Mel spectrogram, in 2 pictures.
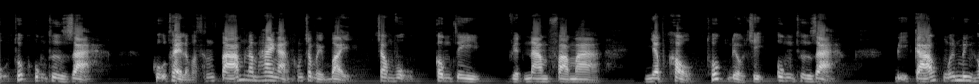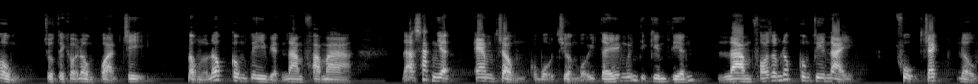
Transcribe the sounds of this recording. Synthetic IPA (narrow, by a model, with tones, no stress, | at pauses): t̪ʰu˦˥ək̚ʔʊ˧ŋ͡mt̪ʰɨ˧zaː˧˩ | kṵ˧˨t̪ʰe˧˩aː˨˩vaː˨˩t̪ʰaː˨˦t̪aː˨˦mna˧mɦaː˧jŋaː˨˩nxə˧wŋ͡mt͡ɕa˧mːɨ˨˩əjɓə˧˩j | t͡ɕɔ˧wŋ͡mvṵ˧˨ | kə˧wŋ͡mt̪i˧ | vi˨˩ət̚naː˧mfaː˧maː˧ | ɲə˨˩p̚xə˧˩wt̪ʰu˦˥ək̚ɗi˨˩əwt͡ɕḭ˧˨ʔʊ˧ŋ͡mt̪ʰɨ˧zaː˧˩ | ɓḭ˧˨kaː˨˦wŋwi˧˥nmï˧ŋ̟ɦʊ˨˩ŋ͡m | t͡ɕu˧˩t̪i̟˨˩ho̰˧˨jɗə˨˩wŋ͡mkwaː˧˩nt͡ɕḭ˧˨ | t̪ə˧˩wŋ͡mza̰ː˧˨˦ɗə˦˥wk͡p̚kə˧wŋ͡mt̪i˧vi˨˩ət̚naː˧mfaː˧maː˧ | ɗa̰ː˧˥saː˦˥k̚ɲə̰˧˨n | ʔɛ˧mt͡ɕə˨˩wŋ͡mku˧˩əɓo̰˧˨t͡ɕɨ˧˩əŋɓo̰˧˨ʔi˧t̪e˨˦ŋḭ˧˥nt̪ʰḭ˧˨ki˧əmt̪i˨˦ən | laː˨˩mfɔ˨˦zaː˧wɗə˦˥k͡p̚kə˧wŋ͡mt̪i˧na˨˩j | fṵ˧˨t͡ɕa˦˥jk̟̚ɗə˨˩w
